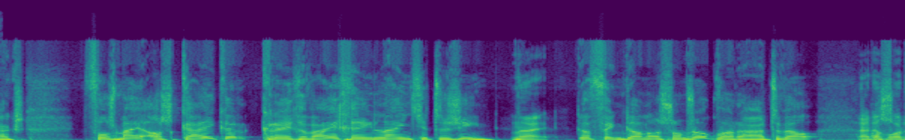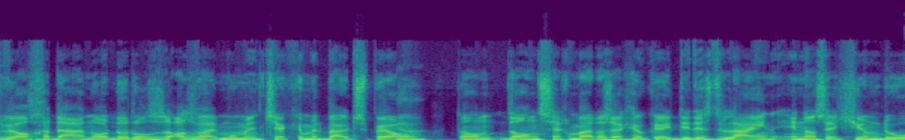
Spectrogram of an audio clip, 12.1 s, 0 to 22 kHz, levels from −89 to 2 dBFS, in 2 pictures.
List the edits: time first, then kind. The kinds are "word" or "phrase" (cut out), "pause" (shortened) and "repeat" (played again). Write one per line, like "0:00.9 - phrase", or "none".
none

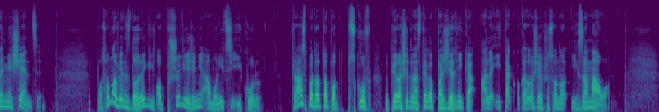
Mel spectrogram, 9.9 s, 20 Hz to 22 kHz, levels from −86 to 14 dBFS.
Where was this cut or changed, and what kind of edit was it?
0:02.3 - word

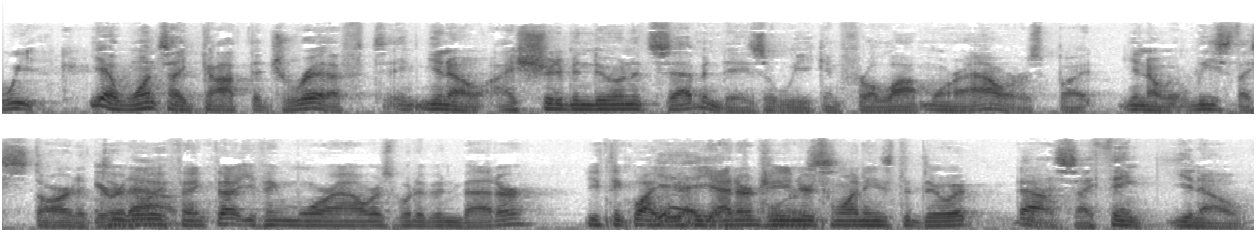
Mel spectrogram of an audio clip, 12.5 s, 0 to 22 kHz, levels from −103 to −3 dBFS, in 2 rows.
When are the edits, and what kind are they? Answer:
0:06.7 - phrase

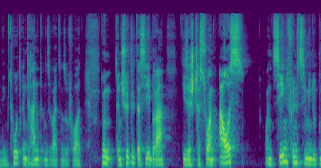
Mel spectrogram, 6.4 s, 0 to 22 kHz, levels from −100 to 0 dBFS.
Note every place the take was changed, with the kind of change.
none

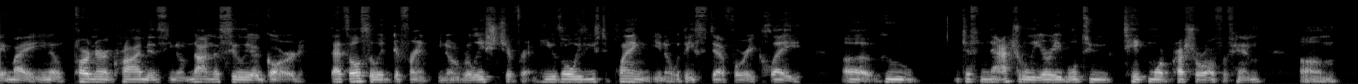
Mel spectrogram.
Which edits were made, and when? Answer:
none

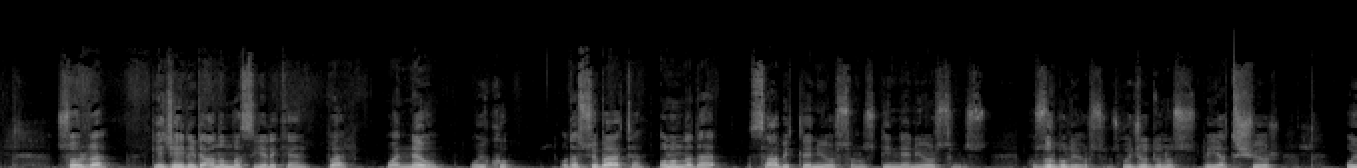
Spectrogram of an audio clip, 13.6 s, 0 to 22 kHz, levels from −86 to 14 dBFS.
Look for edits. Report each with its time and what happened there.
0:02.0 - word
0:03.3 - phrase
0:04.6 - pause
0:06.5 - pause
0:10.1 - pause
0:12.0 - word

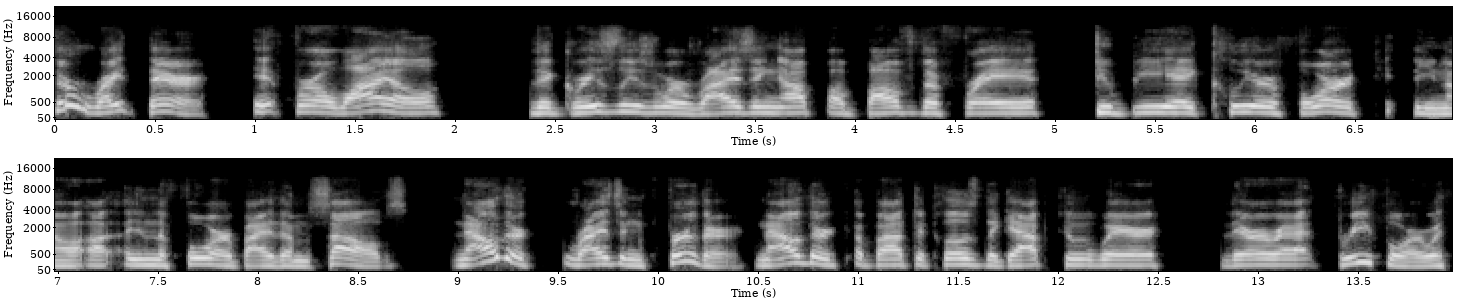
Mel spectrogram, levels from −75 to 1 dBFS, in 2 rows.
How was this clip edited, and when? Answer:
none

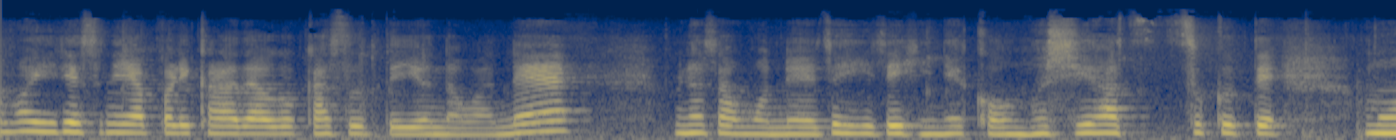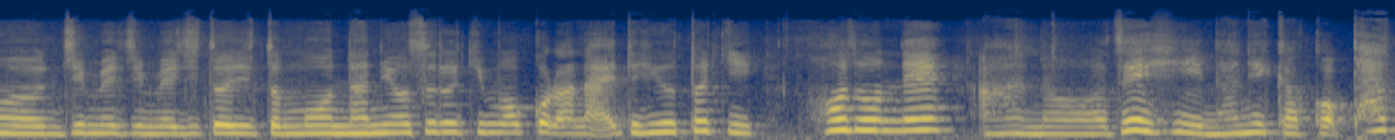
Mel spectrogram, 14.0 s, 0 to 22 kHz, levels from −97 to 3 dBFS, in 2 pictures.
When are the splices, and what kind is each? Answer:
0:11.8 - pause

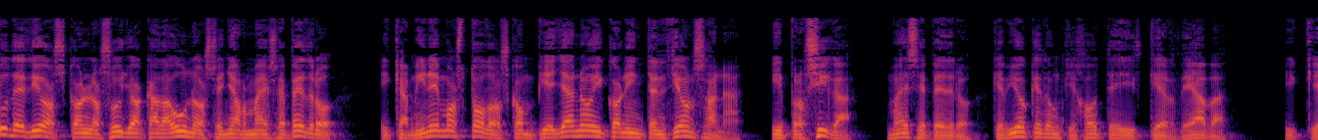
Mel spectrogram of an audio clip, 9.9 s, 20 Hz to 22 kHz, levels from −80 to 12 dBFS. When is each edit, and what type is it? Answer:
0:05.7 - pause
0:06.5 - pause
0:07.4 - pause

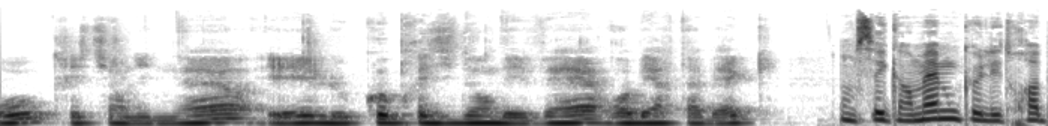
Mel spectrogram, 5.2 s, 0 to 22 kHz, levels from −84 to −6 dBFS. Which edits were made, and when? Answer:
none

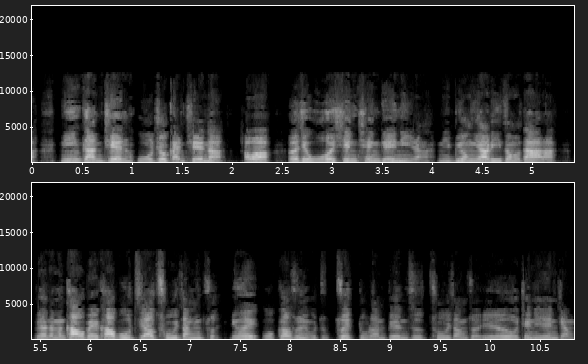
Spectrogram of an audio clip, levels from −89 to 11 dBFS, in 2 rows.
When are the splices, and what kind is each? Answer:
0:07.3 - pause

